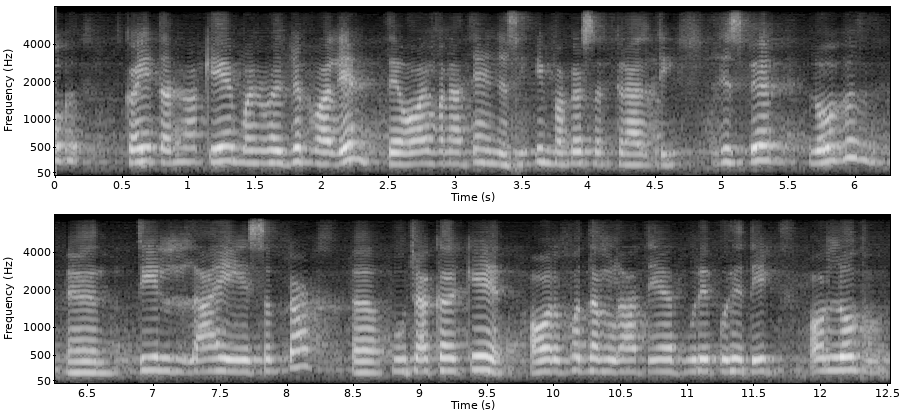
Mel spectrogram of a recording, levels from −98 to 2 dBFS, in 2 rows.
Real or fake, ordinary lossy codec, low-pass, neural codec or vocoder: fake; none; 7.2 kHz; codec, 16 kHz, 0.7 kbps, FocalCodec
